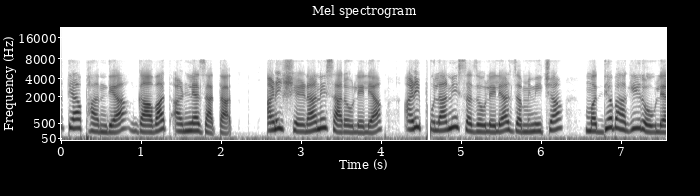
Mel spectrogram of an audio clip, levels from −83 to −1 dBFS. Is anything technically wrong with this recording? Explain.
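Yes. Between 4.58 and 4.66 s, just after "आणि शेणाने सारवलेल्या आणि" and before "सजवलेल्या जमिनीच्या", there is packet loss on an ADPCM call. About 40 ms of audio, roughly a couple of packets, drops out and is filled with silence, leaving a hole with hard edges. Because ADPCM decoding depends on predictor and step-size state built from previous samples, the decoder loses track of the sender. Speech resumes slightly distorted, and settles by about 4.66 s. The wideband coding itself sounds clear to around 7 kHz with only faint upper-band hiss, which fits G.722 running at full rate, 64 kbit/s.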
